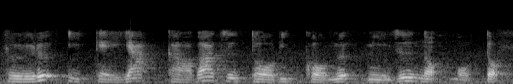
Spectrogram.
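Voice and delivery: slow, careful haiku in Japanese; slow Japanese haiku reading; Japanese recitation. Shown as a demonstration. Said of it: "Empezamos con el ritmo cinco siete cinco".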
